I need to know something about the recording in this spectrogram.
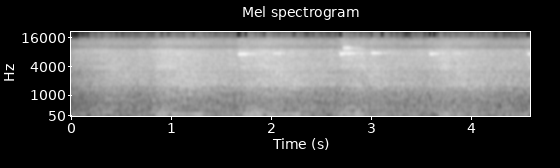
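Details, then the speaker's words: Honda New Civic with aftermarket sport exhaust tip: whistle on acceleration, not from the tip; engine hesitates when accelerating and the turbulence whistles. Engine revs with low rumble while a thin high whistle comes and goes as throttle opens. "então quando você acelera o carro é uma vez e se faz por causa dessa turbulência da a falha ele faz um pouquinho do barulho Tá"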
